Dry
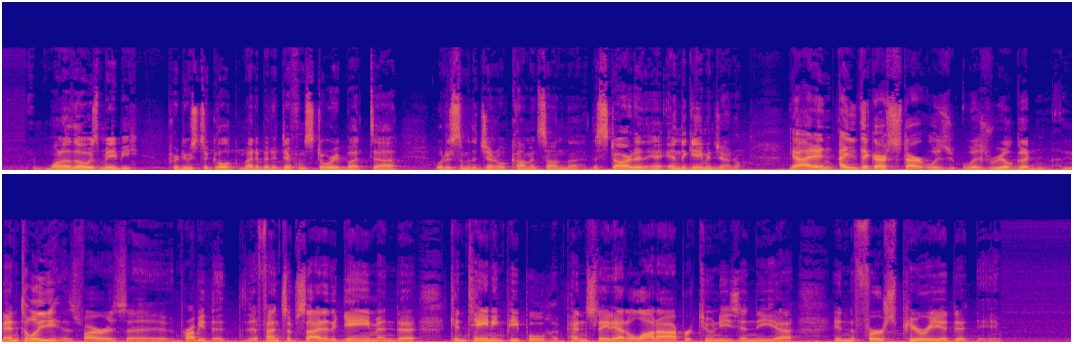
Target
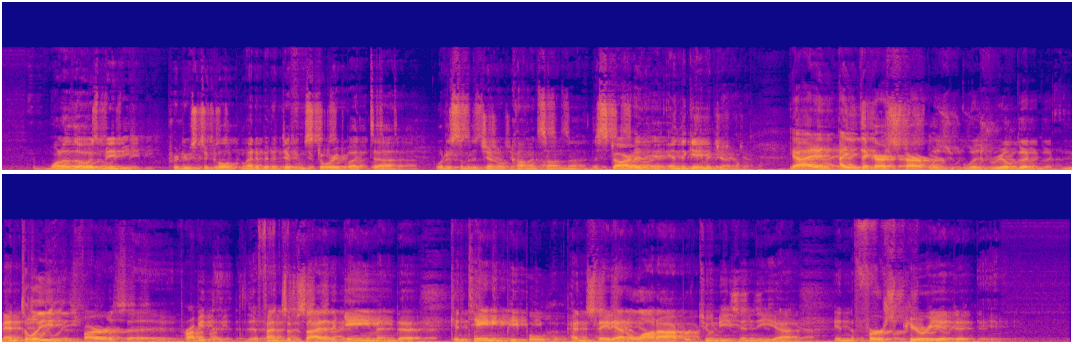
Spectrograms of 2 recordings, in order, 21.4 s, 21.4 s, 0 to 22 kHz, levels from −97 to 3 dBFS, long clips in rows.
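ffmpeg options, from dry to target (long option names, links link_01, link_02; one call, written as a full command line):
ffmpeg -i in.wav -af "afreqshift=20,aecho=1:1:55|86|98|234:0.237|0.299|0.224|0.224,volume=4.5dB" out.wav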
